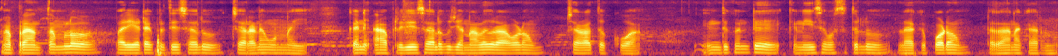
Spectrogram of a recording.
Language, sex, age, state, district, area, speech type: Telugu, male, 18-30, Andhra Pradesh, West Godavari, rural, spontaneous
